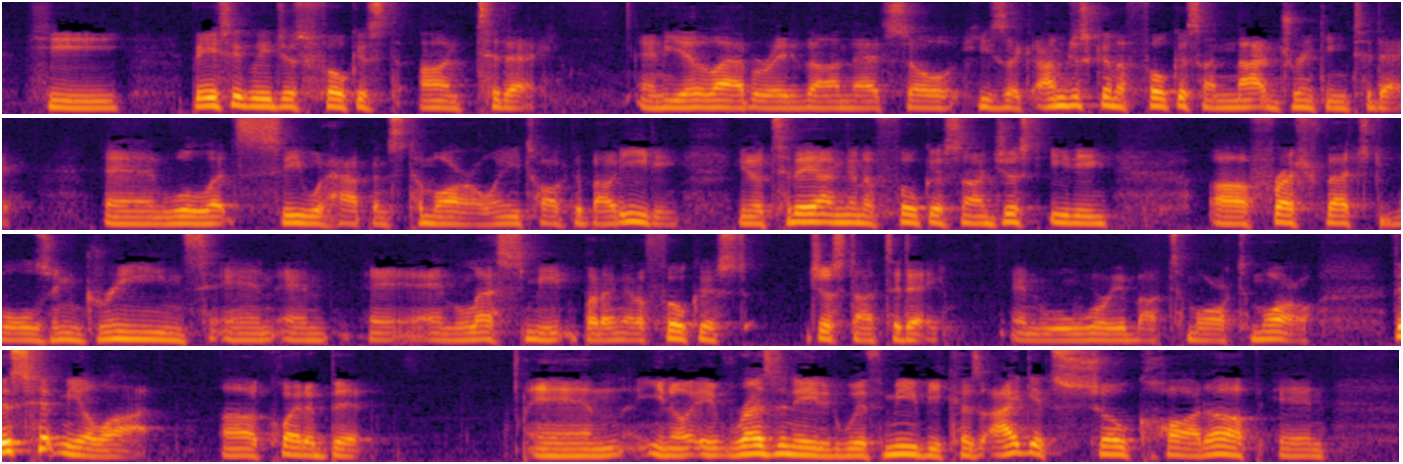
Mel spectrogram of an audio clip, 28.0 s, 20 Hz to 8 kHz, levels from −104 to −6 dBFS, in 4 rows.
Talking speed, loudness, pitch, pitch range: 195 wpm, -31 LUFS, 140 Hz, 130-155 Hz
